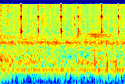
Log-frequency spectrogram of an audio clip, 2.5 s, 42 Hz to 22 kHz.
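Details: 17-inch MacBook Pro recorded across the keyboard, hard drive and SuperDrive areas: faint sharp clicks every third to half second in a quiet room; internal clicking, source not yet identified.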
